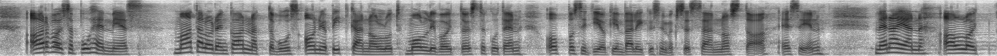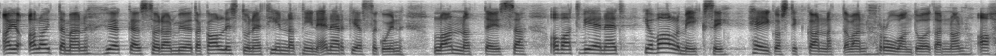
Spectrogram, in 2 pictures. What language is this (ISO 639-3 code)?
fin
